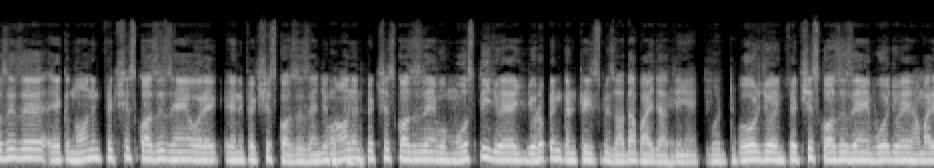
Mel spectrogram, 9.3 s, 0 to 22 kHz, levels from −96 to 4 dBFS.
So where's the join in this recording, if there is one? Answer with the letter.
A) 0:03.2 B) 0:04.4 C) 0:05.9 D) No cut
D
